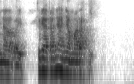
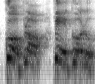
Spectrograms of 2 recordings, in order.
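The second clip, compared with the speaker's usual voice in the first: loud, high furious insult; angry yell; 7 semitones higher, 7 dB louder, much slower than usual. Retold or imitated. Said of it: "Loh, dekat kok teriak". (teriakan marah pura-pura)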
